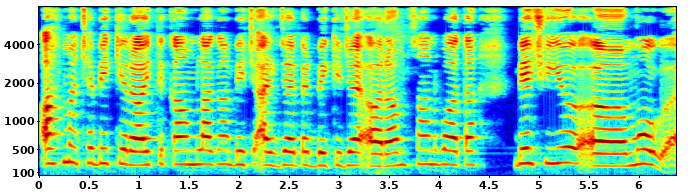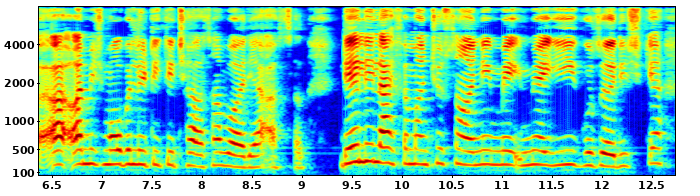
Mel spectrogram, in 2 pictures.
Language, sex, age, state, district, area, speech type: Kashmiri, female, 45-60, Jammu and Kashmir, Srinagar, urban, spontaneous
